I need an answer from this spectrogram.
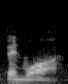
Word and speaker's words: Benoit: It's actually the French pronunciation of it is Benoit.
